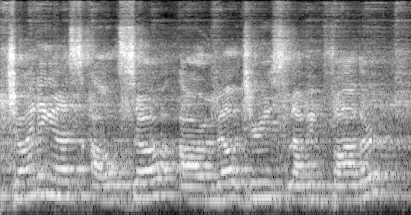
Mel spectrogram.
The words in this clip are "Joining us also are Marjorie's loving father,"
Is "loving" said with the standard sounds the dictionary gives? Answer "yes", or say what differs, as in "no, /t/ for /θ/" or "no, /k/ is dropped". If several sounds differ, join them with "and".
yes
